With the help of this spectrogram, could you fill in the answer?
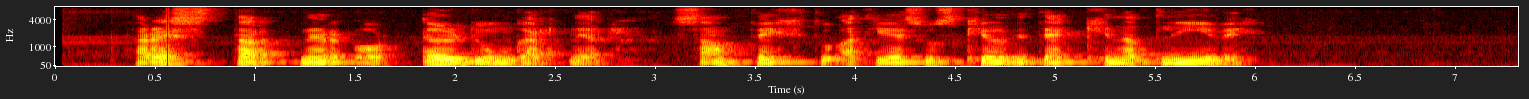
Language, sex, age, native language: Icelandic, male, 30-39, Icelandic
